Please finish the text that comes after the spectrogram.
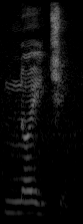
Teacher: It's unstressed. The E becomes an I.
